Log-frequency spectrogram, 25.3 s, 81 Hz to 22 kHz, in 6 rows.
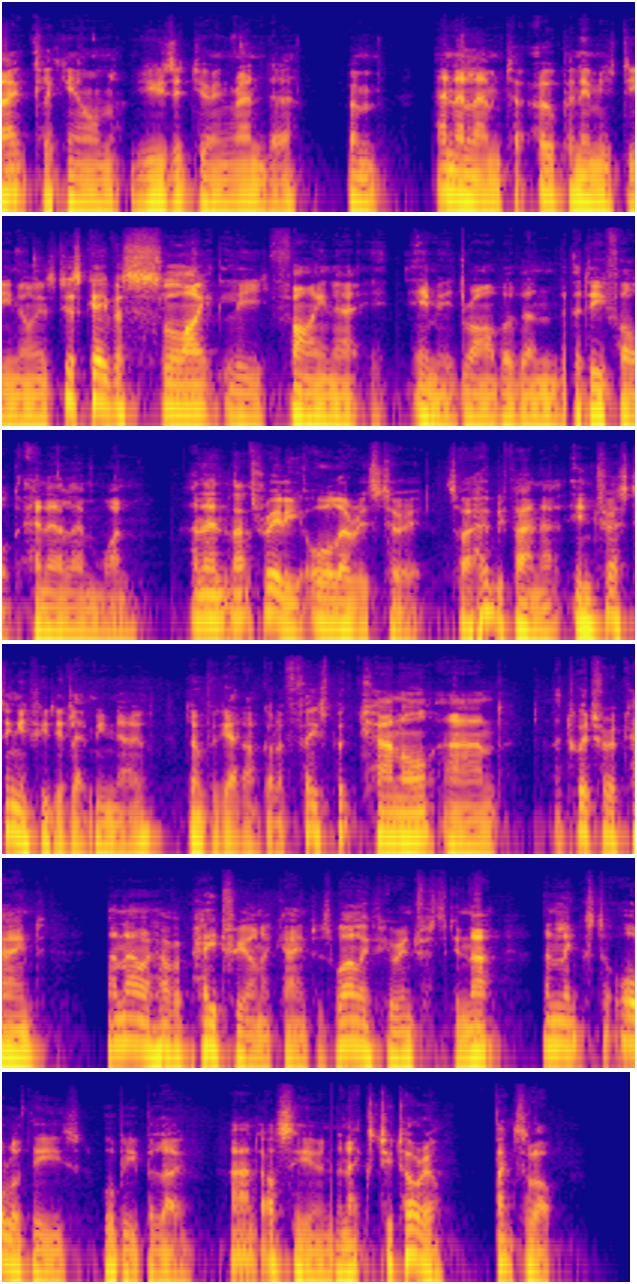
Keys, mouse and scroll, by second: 1.5 click, 4.3 click, 5.9-6.8 scroll up 1, 7.3-7.7 scroll down 1, 9.5-10.5 scroll down 1.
